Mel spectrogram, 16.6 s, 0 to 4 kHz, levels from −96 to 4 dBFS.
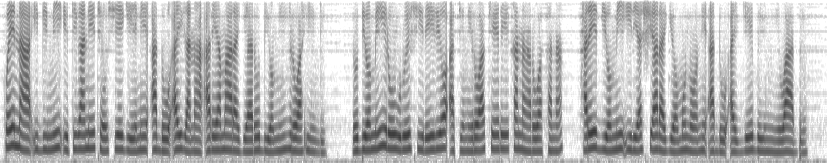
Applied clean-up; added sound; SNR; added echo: neural separator model SepFormer WHAM!.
